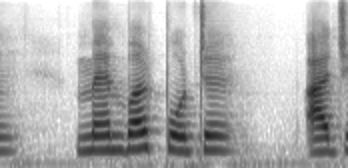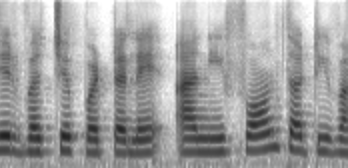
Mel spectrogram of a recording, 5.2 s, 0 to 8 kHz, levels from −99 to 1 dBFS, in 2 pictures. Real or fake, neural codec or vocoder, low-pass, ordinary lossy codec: fake; codec, 16 kHz, about 1 kbps, DyCAST, with the encoder's durations; none; none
